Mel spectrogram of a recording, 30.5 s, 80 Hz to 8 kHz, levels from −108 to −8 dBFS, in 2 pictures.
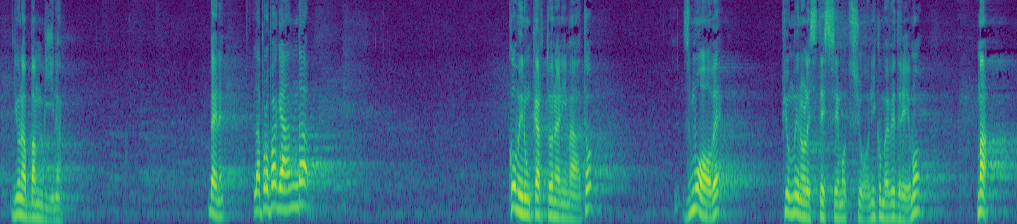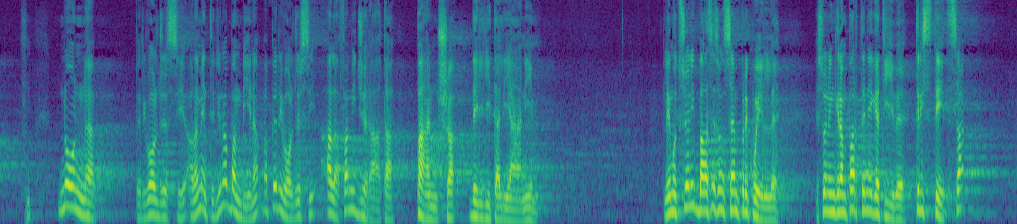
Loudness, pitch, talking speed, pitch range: -26 LUFS, 185 Hz, 100 wpm, 140-210 Hz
